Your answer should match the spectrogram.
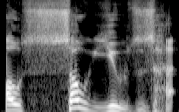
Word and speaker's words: Osoyoos: The desert in Canada is called Osoyoos. I hope I'm saying that correctly. It's O-S-O-Y-O-O-S. Osoyoos.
